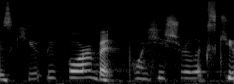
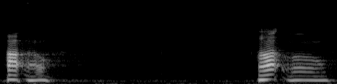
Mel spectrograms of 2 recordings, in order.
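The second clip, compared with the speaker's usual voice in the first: low, louder mock alarm; mock worried; 4 semitones lower, 6 dB louder than usual. Teacher reacting to the monster in mock fear. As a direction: play up the danger for the kids. Picture book suspense for kids.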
